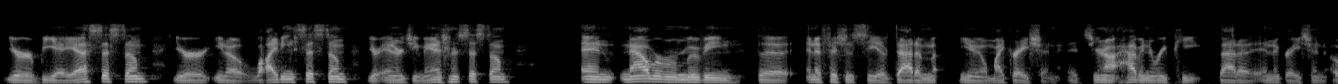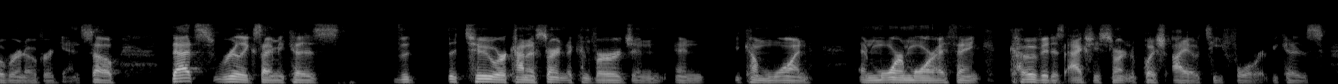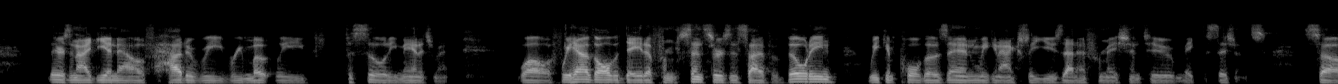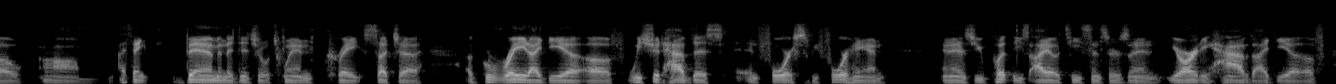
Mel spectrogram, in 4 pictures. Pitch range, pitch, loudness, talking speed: 90-110 Hz, 95 Hz, -29 LUFS, 160 wpm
